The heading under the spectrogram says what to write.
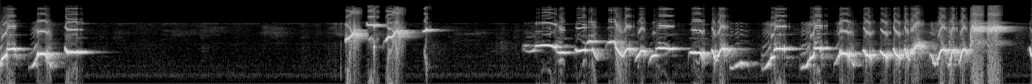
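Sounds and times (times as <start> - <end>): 
Oriental magpie-robin singing: 0.0 - 1.2, 1.8 - 10.3.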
